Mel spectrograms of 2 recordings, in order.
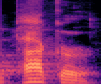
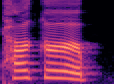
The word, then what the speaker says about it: Packer: to pronounce no I I get a lot of Parker Packard and all sorts of random things so you did it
